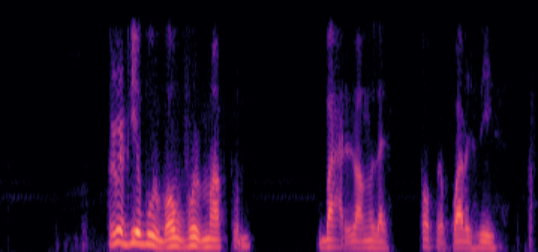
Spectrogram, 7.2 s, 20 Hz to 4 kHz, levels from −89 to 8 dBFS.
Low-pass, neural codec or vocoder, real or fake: 3.6 kHz; codec, 16 kHz in and 24 kHz out, 0.8 kbps, FocalCodec, streaming, 65536 codes; fake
